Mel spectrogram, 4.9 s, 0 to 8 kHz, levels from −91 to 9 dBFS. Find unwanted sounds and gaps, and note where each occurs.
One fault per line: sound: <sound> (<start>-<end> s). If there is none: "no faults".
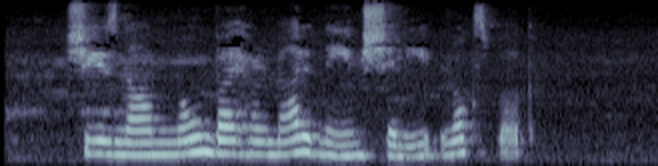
no faults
